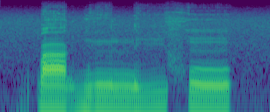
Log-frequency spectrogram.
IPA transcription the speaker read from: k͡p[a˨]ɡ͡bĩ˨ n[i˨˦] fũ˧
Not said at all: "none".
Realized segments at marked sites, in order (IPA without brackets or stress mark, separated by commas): a˨, i˨˦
